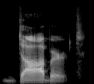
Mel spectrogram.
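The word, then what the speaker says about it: Daubert: is suitable to testify you can look up dobert which is i think a federal case and it's spelled d-a-u-b-e-r-t and that might be interesting reading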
